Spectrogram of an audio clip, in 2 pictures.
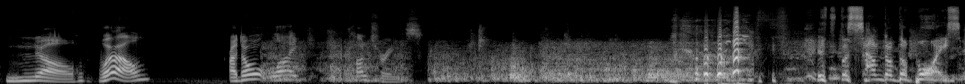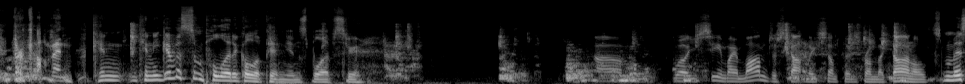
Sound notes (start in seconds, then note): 4.1 white noise; 6.6 laughs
